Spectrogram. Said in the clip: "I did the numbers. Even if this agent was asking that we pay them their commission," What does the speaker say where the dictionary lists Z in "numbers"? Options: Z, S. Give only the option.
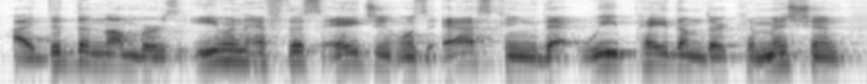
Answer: Z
